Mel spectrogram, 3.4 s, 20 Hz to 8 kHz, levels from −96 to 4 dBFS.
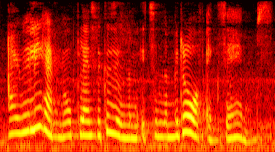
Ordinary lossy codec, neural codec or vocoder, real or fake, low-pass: none; codec, 16 kHz, 8 kbps, FreqCodec, larger model; fake; none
